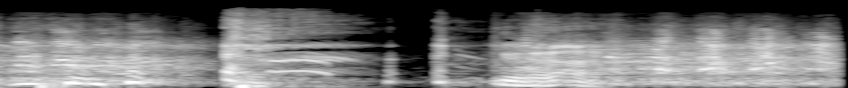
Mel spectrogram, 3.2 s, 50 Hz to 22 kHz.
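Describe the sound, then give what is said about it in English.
A person coughs a few times in short, sharp bursts, mixed with chuckling and laughter before and after, with a brief silent pause in the middle. “Okay, my fact this week is that there is only a 1 in 800,000 chance that nobody will cough during this podcast recording.”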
